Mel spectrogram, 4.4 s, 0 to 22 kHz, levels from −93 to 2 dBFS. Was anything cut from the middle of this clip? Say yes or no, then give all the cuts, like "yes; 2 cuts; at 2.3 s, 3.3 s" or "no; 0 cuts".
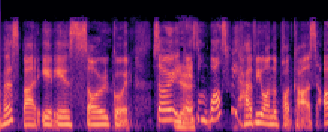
no; 0 cuts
